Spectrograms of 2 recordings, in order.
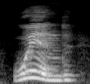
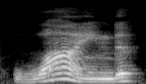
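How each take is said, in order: First: The vowel is a short i sound. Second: The vowel is a long i sound. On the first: It refers to the movement of air. "This is the short I sound" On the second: It means to twist or turn something. "This uses the long I sound"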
